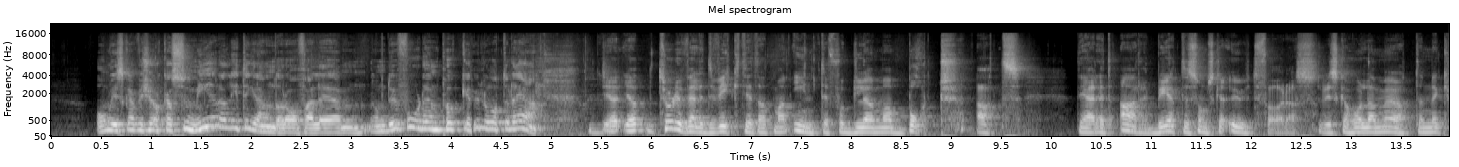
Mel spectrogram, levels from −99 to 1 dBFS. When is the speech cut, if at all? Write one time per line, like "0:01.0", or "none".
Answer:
0:04.2
0:05.5
0:12.7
